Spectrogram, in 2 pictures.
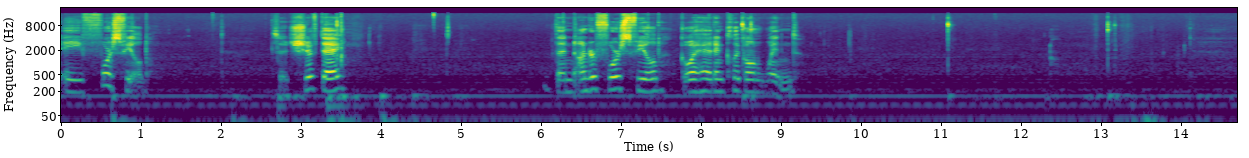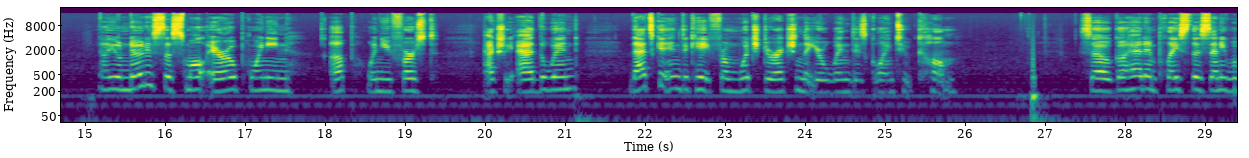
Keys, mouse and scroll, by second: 3.2 shift+a, 8.4-13.5 drag, 14.0 scroll up 1.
